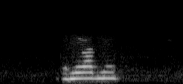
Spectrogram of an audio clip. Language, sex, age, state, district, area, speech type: Hindi, female, 30-45, Madhya Pradesh, Harda, urban, conversation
